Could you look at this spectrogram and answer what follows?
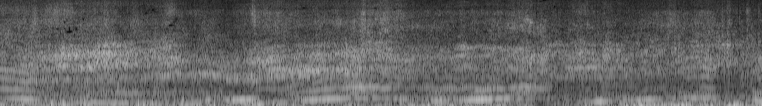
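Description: Two drift cars sliding through a corner in tandem, their engines revving up and down several times in long swells while the tyres squeal.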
